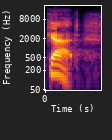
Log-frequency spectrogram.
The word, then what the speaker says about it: git: called him the aforementioned gat, because this is how they pronounce git in Liverpool, closer to the original way of saying it.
